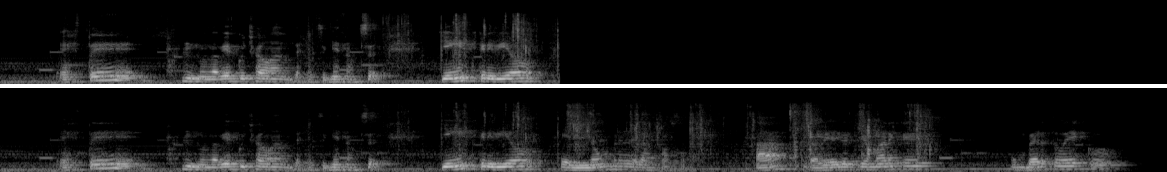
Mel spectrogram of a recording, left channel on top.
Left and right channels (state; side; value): drops out; left; at 5.6 s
